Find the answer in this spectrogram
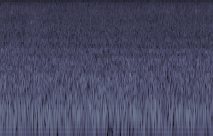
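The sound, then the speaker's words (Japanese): Steady, even rainfall makes a dense hiss with no distinct drops or pauses. It holds at a soft, constant level, and no one speaks. “すごいですね雨の音の効果というのを、えー、まとめて考えるとですねちょっとした仕事の合間に聞くだけでも効果があると”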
